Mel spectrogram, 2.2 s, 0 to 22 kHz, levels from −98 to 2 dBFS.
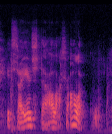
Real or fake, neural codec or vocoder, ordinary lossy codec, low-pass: real; none; none; 19.8 kHz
